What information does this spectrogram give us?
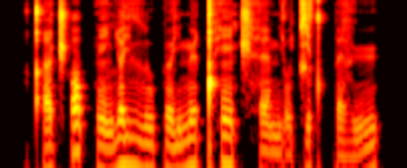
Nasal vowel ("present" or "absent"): present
